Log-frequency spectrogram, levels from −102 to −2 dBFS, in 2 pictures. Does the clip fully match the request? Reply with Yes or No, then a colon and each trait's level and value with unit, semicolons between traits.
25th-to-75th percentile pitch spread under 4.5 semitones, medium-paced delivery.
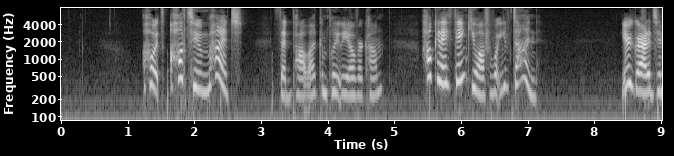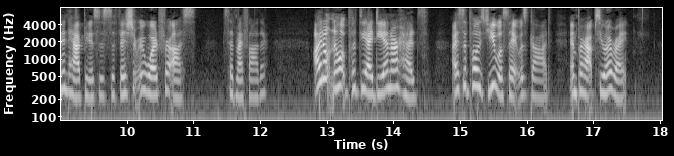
No: average, 4.8 semitones; average, 185 wpm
